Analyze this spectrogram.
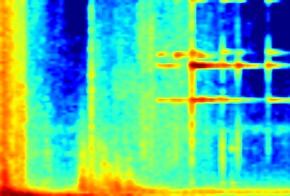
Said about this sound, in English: There's the bang of the gun, the sulfur smell of smoke, the ping of the shell, the dry sound like wind through brush as the bullet takes a chunk out of the cactus.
